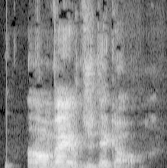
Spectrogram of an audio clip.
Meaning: (figuratively) what's behind the scenes
- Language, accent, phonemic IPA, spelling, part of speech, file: French, Canada, /ɑ̃.vɛʁ dy de.kɔʁ/, envers du décor, noun, LL-Q150 (fra)-envers du décor.wav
